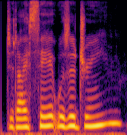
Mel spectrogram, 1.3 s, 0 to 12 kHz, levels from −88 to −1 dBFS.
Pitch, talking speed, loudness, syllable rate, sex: 235 Hz, 330 wpm, -13 LUFS, 5.7 syllables/s, female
